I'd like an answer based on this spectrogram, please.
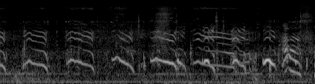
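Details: Six 5-week-old Labrador Retriever puppies in the baby pool where they were born, now filled with water for play; high whimpers and yelps rise then fall, several per second, overlapping from different pups.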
